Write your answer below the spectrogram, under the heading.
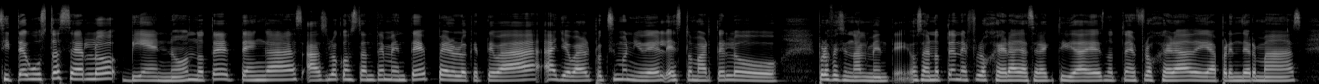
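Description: In an ordinary speaking voice, a woman at a medium pitch talks at a moderate pace with fairly even intonation and hardly any pauses, the sound dry and close with no echo on a very clean recording with a silent background. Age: 20s. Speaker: photographer. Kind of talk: interview.

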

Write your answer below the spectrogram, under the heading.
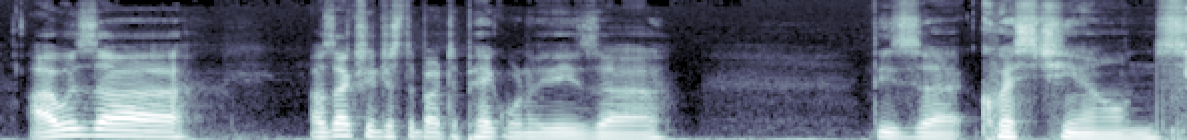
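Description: Long, frequent pauses break up a man's moderate pace. His voice sits at a medium pitch with a dark, mellow tone. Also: ordinary pitch variation. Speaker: podcast co-host. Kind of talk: casual chat.

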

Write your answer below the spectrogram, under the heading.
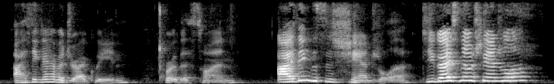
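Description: A woman's fairly high voice in an American accent, bright and sharp, with vocal fry, a fairly quick pace, very wide pitch swings and big swings in loudness. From Maine, US. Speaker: hot sauce enthusiast guest. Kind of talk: casual chat.

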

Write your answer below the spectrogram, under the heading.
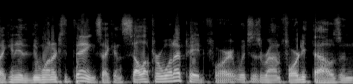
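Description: Talking at a very fast pace, a man with an American accent has a fairly low voice with vocal fry. The background is quiet. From Nebraska. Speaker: author and former truck driver. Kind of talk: interview. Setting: studio.

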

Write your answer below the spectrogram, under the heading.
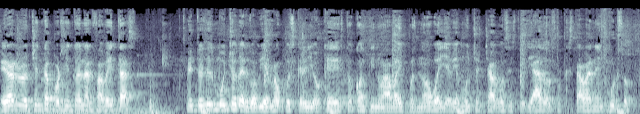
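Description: Over noticeable background noise and audible room echo, a man with a Mexican accent talks at a fairly quick pace in a fairly high pitch with monotone, flat intonation. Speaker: podcast co-host. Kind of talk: casual chat.

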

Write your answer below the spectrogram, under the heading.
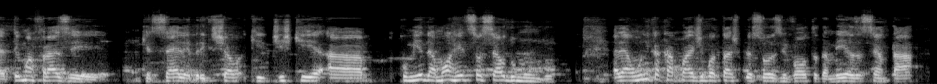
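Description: Over noticeable background noise, a man talks at a high pitch and a moderate pace, his loudness very even and his pitch varying in an ordinary way. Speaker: podcast host. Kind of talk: casual chat. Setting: Instagram live.

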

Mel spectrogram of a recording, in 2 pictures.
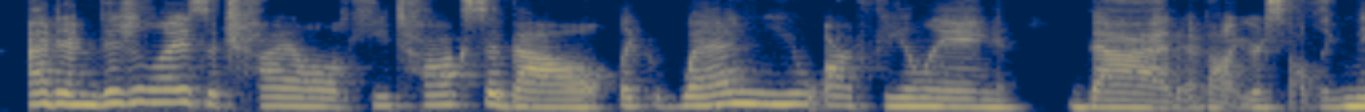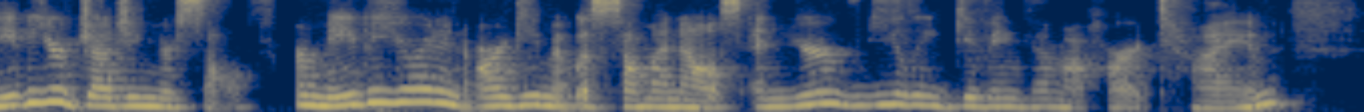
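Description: A somewhat breathy woman with a fairly high pitch talks at a fairly slow pace, with ordinary pitch variation and hardly any pauses. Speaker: podcast host. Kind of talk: interview conversation.

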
